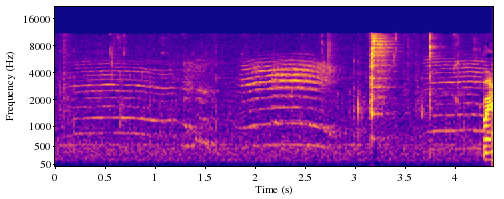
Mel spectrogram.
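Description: Baby crying: two long wavering wails, the second starting about two seconds in, followed by a couple of sharp clicks near the end.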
